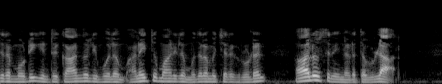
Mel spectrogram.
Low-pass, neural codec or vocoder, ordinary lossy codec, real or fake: 5.4 kHz; none; none; real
